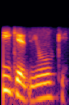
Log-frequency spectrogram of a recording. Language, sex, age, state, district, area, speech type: Punjabi, female, 18-30, Punjab, Patiala, urban, conversation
